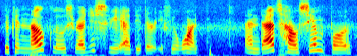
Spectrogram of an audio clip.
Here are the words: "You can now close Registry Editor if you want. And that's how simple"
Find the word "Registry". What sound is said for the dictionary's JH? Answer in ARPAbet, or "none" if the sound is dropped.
JH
